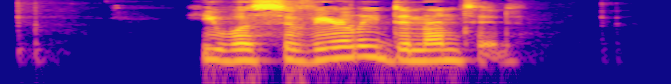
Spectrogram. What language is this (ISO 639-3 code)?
eng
